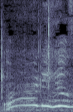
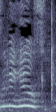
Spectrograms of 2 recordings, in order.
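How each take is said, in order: First: Much higher squeaky voice, mocking a healer-begging ally; mock whiny teammate. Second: Mock whiny teammate. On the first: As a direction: whine for heals in a put-on high voice. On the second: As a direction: repeat the plea even higher and a bit louder, still mocking. Mocking a teammate begging for heals.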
